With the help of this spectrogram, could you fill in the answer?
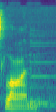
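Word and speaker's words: slán: a shortened version of slan abale or safe journey home one dialect could pronounce it as slon oh slon awkward silence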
